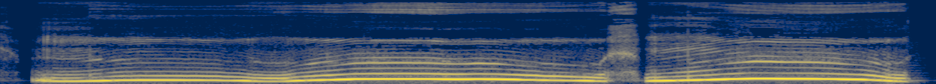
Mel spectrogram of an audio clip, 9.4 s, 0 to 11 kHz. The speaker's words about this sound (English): he opened his mouth and mooed dolefully, like a cow in pain. At once the echoes took up the mooing, magnified it, sent it along all the underground passages, till it seemed as if 1,000 cows had wandered there and were mooing together.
